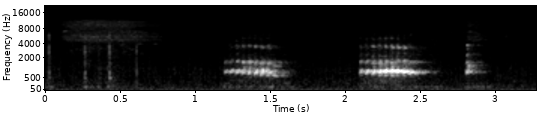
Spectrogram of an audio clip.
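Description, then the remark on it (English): Loud, rolling turkey fighting purrs made by a person on a mouth call: two harsh, fluttering bursts about half a second each, then a short clipped note, with no talking. “you learn how to do the fighting purr by doing it loud and just getting your tongue roll”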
